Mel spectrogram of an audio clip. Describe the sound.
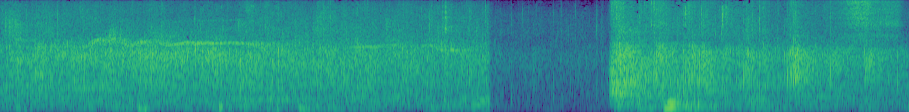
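Audience applause welcoming a speaker to the stage at a morning service: steady, full clapping that dips into a brief lull, then resumes louder and carries on.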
